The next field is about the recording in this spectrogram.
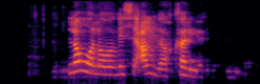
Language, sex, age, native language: Icelandic, female, 18-19, Icelandic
